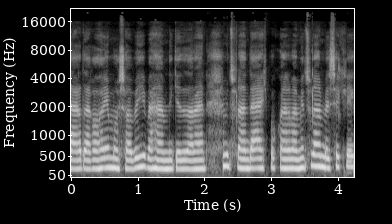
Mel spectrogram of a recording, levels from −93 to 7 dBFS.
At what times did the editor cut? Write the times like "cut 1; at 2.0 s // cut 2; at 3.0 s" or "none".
cut 1; at 2.3 s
